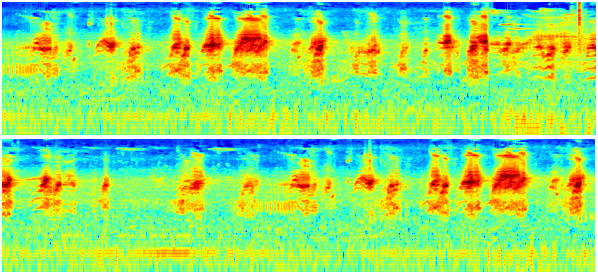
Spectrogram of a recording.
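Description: A chorus of frogs croaks in quick, rattling bursts that overlap and repeat throughout.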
